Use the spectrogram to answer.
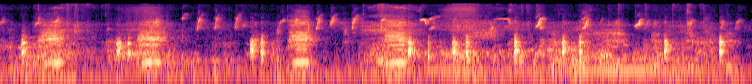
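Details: Bantam chicken at a homestead hatching: drawn-out low clucks early, then quicker short clucks mixed with a few high, falling chick peeps.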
